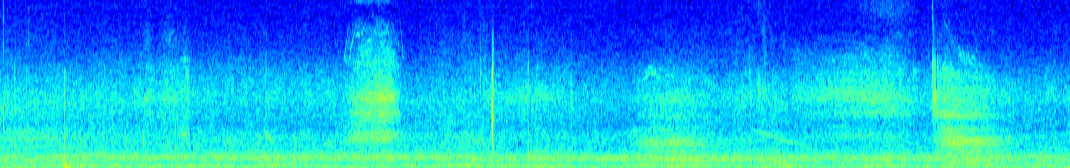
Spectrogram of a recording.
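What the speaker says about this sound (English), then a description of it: "There's a lot of bees in the bottom too." Honey bees humming in an open hive during a virgin queen installation, a constant low drone with a few faint clicks and brief louder passes of single bees near the microphone.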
